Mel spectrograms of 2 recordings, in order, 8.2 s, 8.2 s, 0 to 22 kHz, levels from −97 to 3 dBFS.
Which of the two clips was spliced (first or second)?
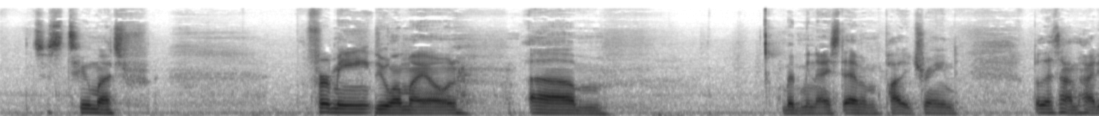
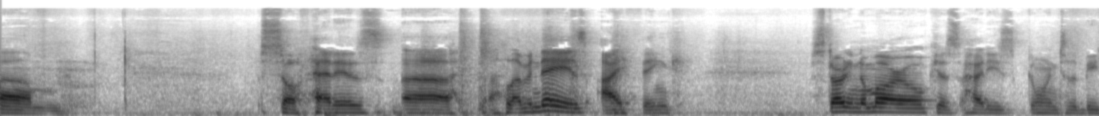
first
